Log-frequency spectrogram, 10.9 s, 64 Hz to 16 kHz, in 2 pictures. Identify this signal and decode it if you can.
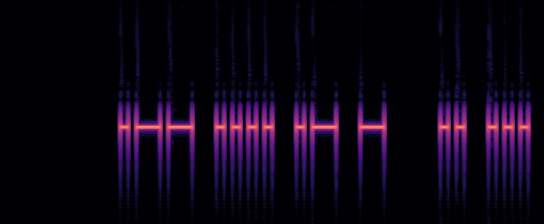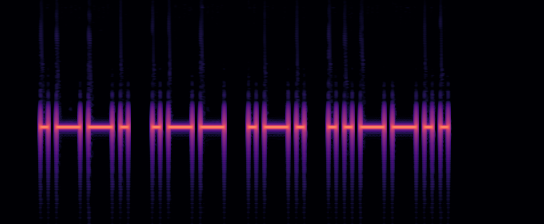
Morse code, heard as a keyed tone, about 15 wpm, 700 Hz. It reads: WHAT IS PWR?
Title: Sentences from Top 500 Words and Abbreviations 15wpm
